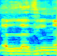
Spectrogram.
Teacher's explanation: یا مدہ ہے، اس کو ایک الف کے برابر کھینچیں گے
